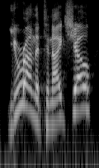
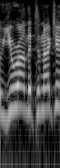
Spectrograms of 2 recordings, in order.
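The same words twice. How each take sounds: First: Mildly mocking question with a rise at the end; mock disbelief. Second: Slightly higher mocking question that rises at the end; mock disbelief. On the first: Needling a boastful guest, mock disbelief. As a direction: needle him with fake surprise. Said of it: "I would interrupt him and say". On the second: Retelling the taunt to cohost, mock disbelief. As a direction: tease him by faking surprise. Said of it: "I go".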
